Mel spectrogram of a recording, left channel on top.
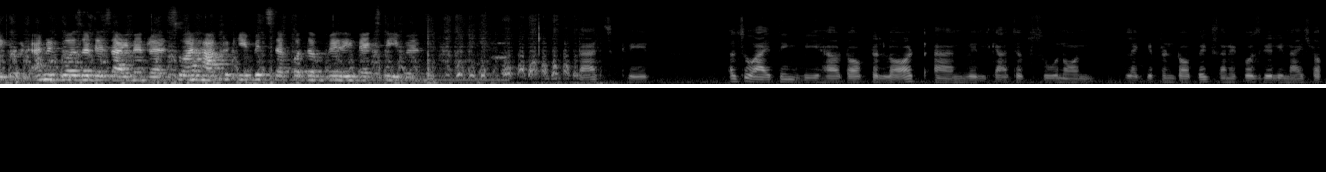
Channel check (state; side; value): silent; right; digital silence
